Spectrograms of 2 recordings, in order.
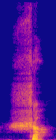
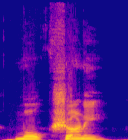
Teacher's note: Chữ S này là uốn cong lưỡi lại và búng ra S. Và N cũng vậy.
